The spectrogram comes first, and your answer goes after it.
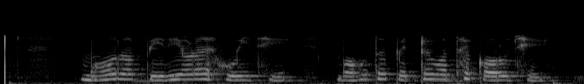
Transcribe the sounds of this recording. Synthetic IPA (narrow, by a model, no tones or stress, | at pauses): moɾɔpiɾiɔɽɔehojt͡ʃʰibɔɦut̪ɔpeʈɾɔbɔt̪ʰakɔɾut͡ʃʰi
